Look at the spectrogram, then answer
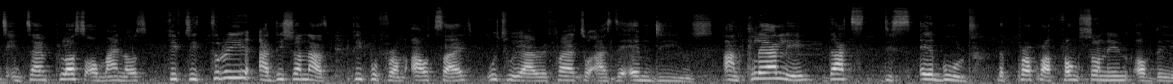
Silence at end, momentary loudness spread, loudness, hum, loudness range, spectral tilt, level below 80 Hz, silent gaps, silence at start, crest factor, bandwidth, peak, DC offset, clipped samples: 0 s; 11 LU; -21 LUFS; none; 2 LU; -6.5 dB/octave; -44 dBFS; none; 0 s; 18 dB; 15 kHz; -2 dBFS; under 0.1%; under 0.1%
